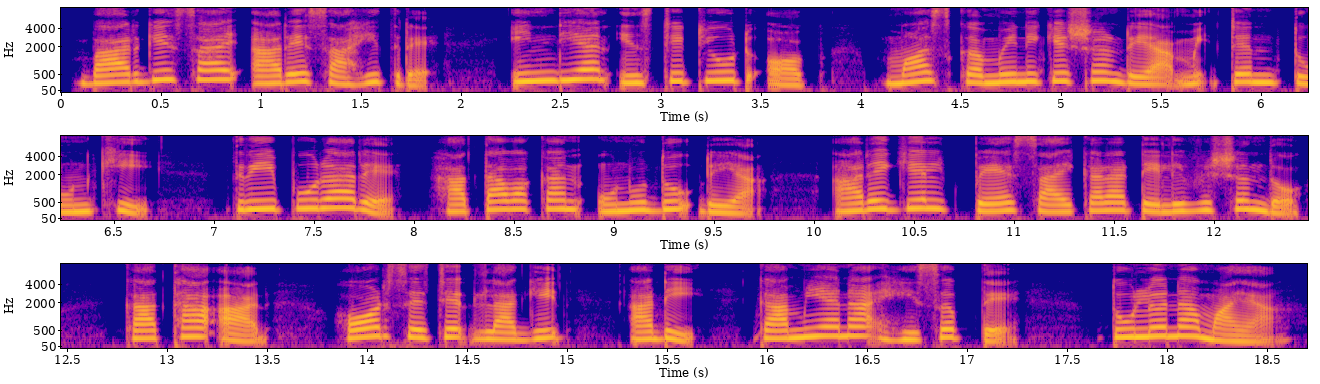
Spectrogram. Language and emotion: Santali, neutral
